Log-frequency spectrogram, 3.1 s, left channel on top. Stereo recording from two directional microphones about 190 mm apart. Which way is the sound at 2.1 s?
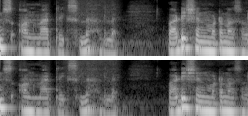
40° left (ahead or behind).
